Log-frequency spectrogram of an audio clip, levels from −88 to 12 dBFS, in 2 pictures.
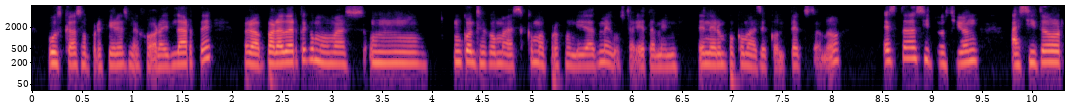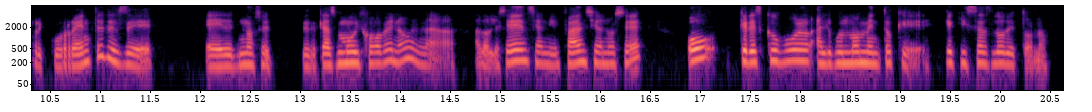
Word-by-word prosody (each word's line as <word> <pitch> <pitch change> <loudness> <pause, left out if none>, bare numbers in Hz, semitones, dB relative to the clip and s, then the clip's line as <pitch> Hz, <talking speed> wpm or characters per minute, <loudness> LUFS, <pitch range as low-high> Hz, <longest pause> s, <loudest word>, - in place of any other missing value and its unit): buscas 185 -2 +3
o - - -2
prefieres 180 +2 -3
mejor 175 -1 -3
aislarte. 190 +9 +2 0.3
Pero 190 -3 +4
para 195 +1 +7
darte 210 +3 +4
como 230 -5 +2
más 195 -2 -2
un 200 -2 0 0.2
un 215 - +2
consejo 195 -3 +2
más 180 -3 -2
como 210 -2 -2
a - - -8
profundidad, 170 -1 -4
me 210 -2 -2
gustaría - - -6
también 165 0 -4 0.2
tener 180 0 +1
un 185 - -3
poco 185 0 -5
más 170 -3 -1
de 165 - -4
contexto, 175 +2 -7
¿no? 230 - -3 0.4
¿Esta 265 +5 +2
situación 210 -1 -1 0.3
ha 180 - +4
sido 210 +2 +4
recurrente 175 - -1
desde, 190 - 0 0.5
eh, 165 0 +2
no 185 +1 -1
sé, - - -5 0.3
desde 165 0 -6
que 185 - 0
eras 180 0 +2
muy 200 +1 +4
joven, 200 +4 -1
¿no?, 250 +5 -1
en 215 -6 -6
la 180 - -8 0.2
adolescencia, 225 -1 0
en 190 - -5
la - - -5
infancia, 200 +3 +2
no 190 0 -3
sé, 205 +9 -1 0.4
o 265 - +7 0.2
crees 210 -2 +7
que 230 - 0
hubo 225 +1 +2 0.2
algún 195 0 0
momento 200 -1 +1
que - - -8
que 205 - +3
quizás 200 0 -3
lo 200 +1 0
detonó? 185 -2 -6
195 Hz, 175 wpm, -23 LUFS, 180-210 Hz, 0.5 s, para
